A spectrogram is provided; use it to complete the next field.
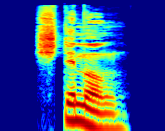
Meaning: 1. mood (emotional state) 2. mood (inclination to do something) 3. lively atmosphere; vibe; exuberance (good mood of a group or crowd, e.g. at a party)
- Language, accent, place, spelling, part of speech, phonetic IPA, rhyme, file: German, Germany, Berlin, Stimmung, noun, [ˈʃtɪmʊŋ], -ɪmʊŋ, De-Stimmung.ogg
